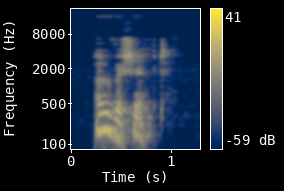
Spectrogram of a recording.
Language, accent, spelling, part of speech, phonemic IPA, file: English, Southern England, overshift, noun / verb, /ˈəʊvə(ɹ)ˌʃɪft/, LL-Q1860 (eng)-overshift.wav
- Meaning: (noun) The strategy or act of positioning defensive players extra far toward the offense's strong side, leaving portions of the field or court undefended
